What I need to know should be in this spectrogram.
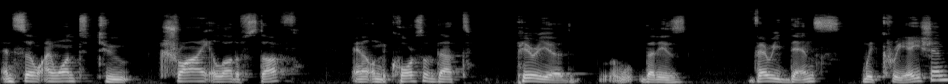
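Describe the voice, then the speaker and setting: A man with an Israeli accent speaks at a very slow pace with long, frequent pauses. His medium pitch shows ordinary variation, and his loudness stays very even. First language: Hebrew. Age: 20s. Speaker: youtuber. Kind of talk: vlog monologue. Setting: outdoors. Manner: halting.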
